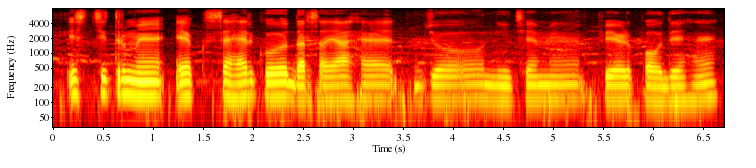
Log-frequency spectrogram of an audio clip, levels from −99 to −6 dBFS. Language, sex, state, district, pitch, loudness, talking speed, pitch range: Magahi, male, Bihar, Jahanabad, 115 Hz, -31 LUFS, 115 wpm, 115-130 Hz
